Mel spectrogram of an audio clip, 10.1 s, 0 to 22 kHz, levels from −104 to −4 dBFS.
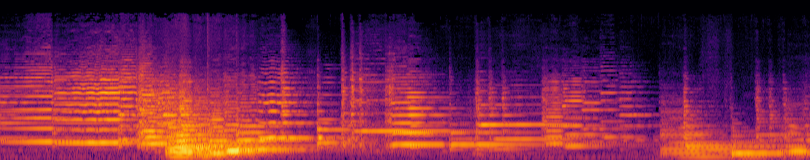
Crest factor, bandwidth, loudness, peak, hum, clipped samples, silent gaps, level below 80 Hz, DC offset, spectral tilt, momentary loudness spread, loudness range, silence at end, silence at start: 20 dB; 8.4 kHz; -25 LUFS; -6 dBFS; none; under 0.1%; none; -46 dBFS; under 0.1%; -7.5 dB/octave; 17 LU; 12 LU; 0 s; 0 s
